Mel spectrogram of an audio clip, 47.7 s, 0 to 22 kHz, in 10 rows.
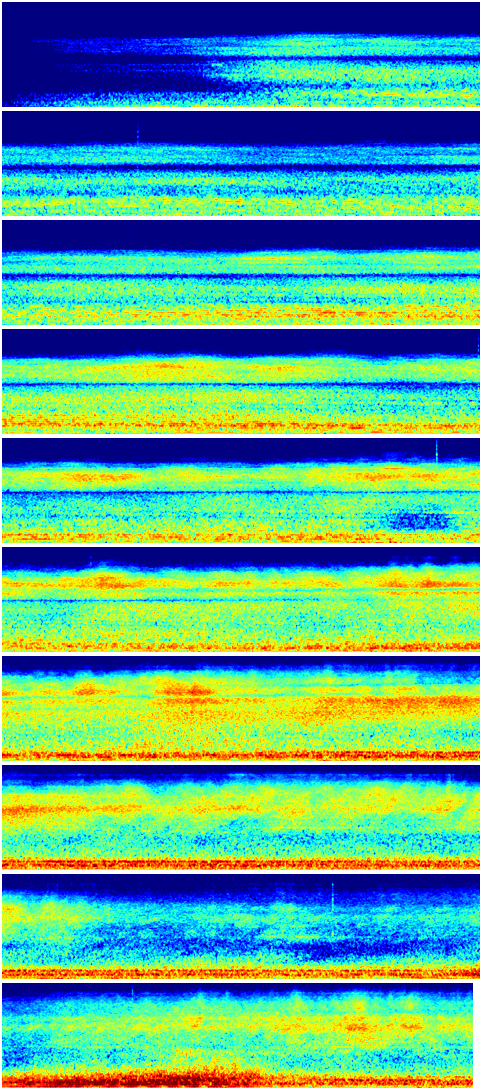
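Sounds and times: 
Beechcraft King Air 350i 2010 turboprop plane taking off: 11.9 - 47.7.

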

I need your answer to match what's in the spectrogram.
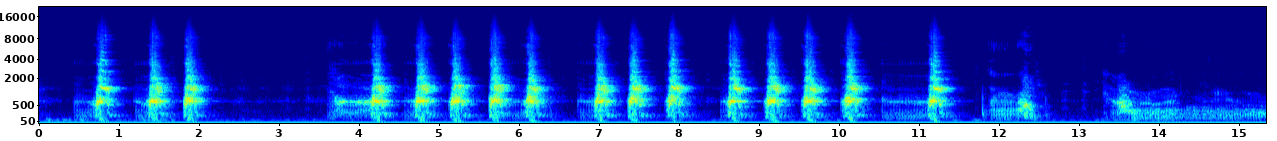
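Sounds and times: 
Jack Russell Terrier crossed with Corgi barking: 0.7 - 2.2, 4.1 - 10.5, 11.1 - 11.5, 12.3 - 12.6.

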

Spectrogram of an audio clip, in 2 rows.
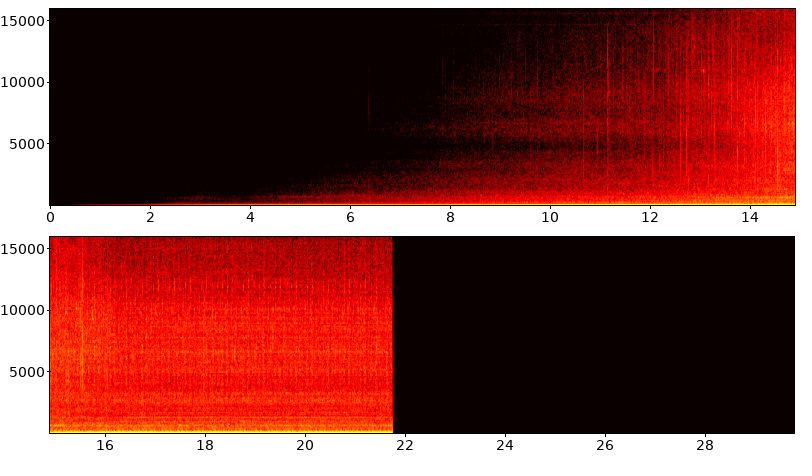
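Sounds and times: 
Ford Fiesta 1.1 L hatchback with automatic transmission: 2.8 - 21.8.

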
